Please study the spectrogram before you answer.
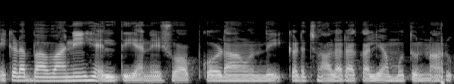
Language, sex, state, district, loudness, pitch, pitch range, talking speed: Telugu, female, Andhra Pradesh, Sri Satya Sai, -15 LUFS, 90 Hz, 90-115 Hz, 145 wpm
